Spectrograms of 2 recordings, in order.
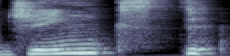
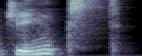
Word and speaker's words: jinxed: jinx jinx jinx honestly the word is technically jinxed with a D sound at the end jinxed but I feel like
